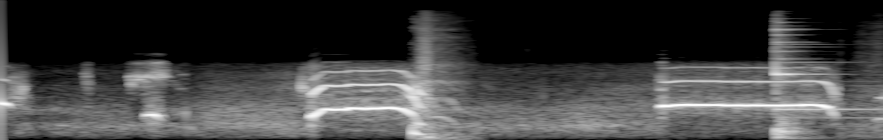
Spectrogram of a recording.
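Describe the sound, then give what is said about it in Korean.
A person imitates the cry of a Suwon crow with two long, sustained nasal calls, each held about half a second, separated by a pause. A few short, fairly loud vocal sounds come before them. “수원 까마귀가 특징이 좀 있나요?”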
